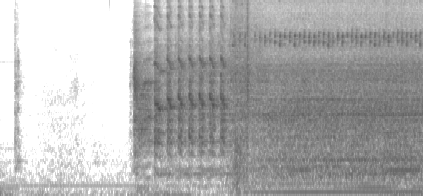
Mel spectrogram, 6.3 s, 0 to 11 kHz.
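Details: 2000 Honda HR-V, 1.6 VTEC D16W engine, bonnet open before repair: starter cranks with squeaky chirps, engine catches and a steady high-pitched squeal rides over idle; long-screeching power steering belt squeal, belt to be replaced.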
